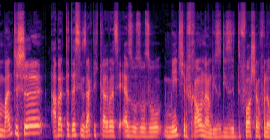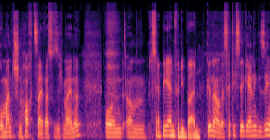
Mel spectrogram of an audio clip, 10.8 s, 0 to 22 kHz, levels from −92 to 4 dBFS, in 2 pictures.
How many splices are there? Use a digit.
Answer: 2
